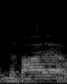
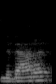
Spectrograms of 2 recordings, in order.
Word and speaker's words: Nevada: had been talking about the state and said Nevada or something along those lines because he's a Texan. And so Guy Rocha corrected the pronunciation. And that led to T-shirts and bumper stickers saying it's Nevada, not Nevada.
